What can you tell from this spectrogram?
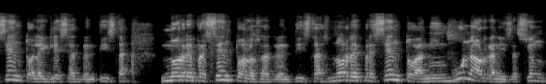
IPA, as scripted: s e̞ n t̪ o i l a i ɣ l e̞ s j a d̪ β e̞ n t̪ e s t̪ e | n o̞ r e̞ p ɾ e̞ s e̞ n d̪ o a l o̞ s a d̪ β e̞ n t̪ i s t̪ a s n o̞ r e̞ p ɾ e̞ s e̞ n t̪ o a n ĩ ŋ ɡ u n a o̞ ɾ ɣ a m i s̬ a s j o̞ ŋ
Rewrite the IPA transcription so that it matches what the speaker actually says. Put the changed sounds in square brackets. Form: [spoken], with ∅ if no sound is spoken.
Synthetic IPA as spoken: s e̞ n t̪ o [a] l a i ɣ l e̞ s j a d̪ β e̞ n t̪ [i] s t̪ [a] | n o̞ r e̞ p ɾ e̞ s e̞ n [t̪] o a l o̞ s a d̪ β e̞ n t̪ i s t̪ a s n o̞ r e̞ p ɾ e̞ s e̞ n t̪ o a n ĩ ŋ ɡ u n a o̞ ɾ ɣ a [n] i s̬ a s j o̞ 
